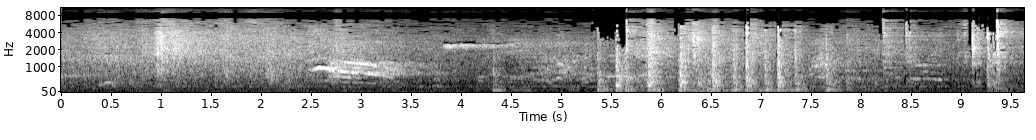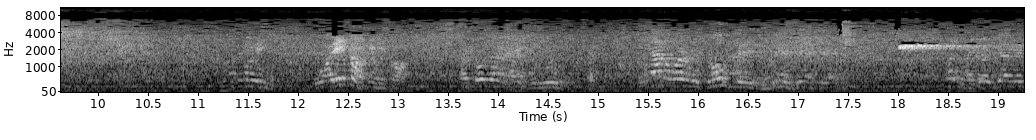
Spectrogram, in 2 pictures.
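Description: Skates scrape and glide across the ice in a large echoing rink.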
